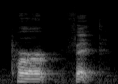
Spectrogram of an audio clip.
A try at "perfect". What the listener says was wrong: That's not 3 syllables.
